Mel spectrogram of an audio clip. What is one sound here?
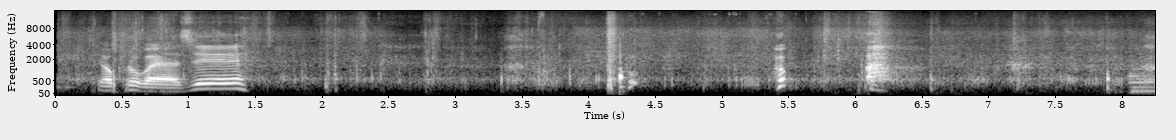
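Footsteps crunch on a dirt trail.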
